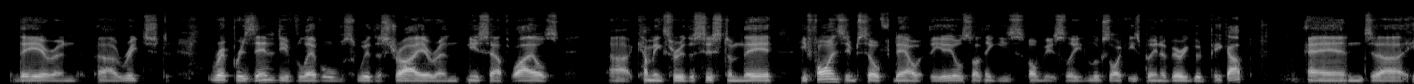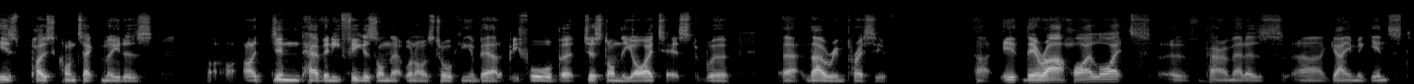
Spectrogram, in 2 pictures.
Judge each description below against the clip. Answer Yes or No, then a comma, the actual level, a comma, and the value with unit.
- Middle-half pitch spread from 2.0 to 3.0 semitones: No, average, 3.5 semitones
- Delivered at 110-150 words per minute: No, average, 165 wpm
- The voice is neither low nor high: No, very low, 95 Hz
